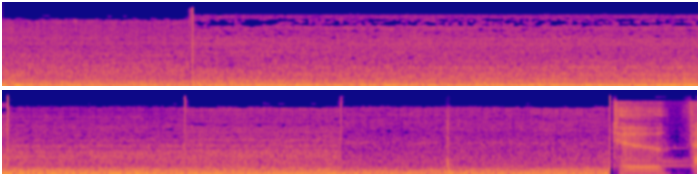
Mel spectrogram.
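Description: Road noise inside a moving vehicle: a steady low rumble of tyres and engine that cuts off suddenly just before the end.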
